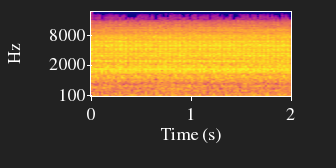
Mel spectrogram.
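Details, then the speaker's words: VW EOS 2.0L, hard starting, black smoke, fuel smell: low lumpy idle with skipped pulses; cylinder-disable test shows cylinder 3 dead, misfire at idle. "there we go cylinder one's dead missing or sorry not one three yeah it's not doing poop"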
